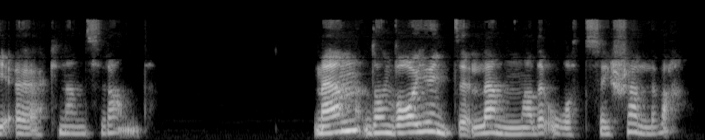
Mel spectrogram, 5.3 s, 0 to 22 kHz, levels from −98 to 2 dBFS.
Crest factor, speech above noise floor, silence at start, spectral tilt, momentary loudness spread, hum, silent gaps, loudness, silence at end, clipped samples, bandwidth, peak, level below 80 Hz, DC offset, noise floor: 20 dB; 62 dB; 0 s; -4.5 dB/octave; 14 LU; 50 Hz at -50 dBFS; none; -26 LUFS; 0.2 s; under 0.1%; 12.5 kHz; -8 dBFS; -82 dBFS; under 0.1%; -88 dBFS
